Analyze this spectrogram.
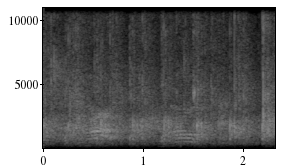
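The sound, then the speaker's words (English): Applause rises from a church audience during a worship service, a dense, steady patter of hands lasting a couple of seconds, with a voice speaking over it. “I don't need your applause, but He does. He deserves it.”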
